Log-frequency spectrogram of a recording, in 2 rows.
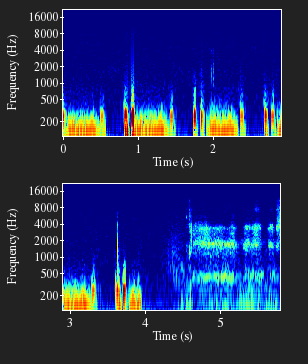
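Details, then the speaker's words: Tricuspid stenosis on auscultation: a soft three-sound rhythm at about 64 beats per minute with a low diastolic rumble whose intensity varies cyclically with respiration rather than staying constant. "Please concentrate on the finding and you will appreciate the three sound rhythm, the presence of the rumble, and more than anything else, that the rumble is not constant as a intensity, but as cyclic variation."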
